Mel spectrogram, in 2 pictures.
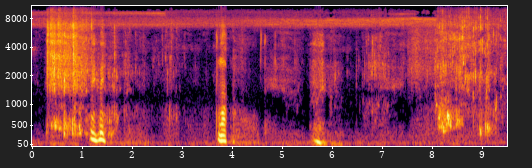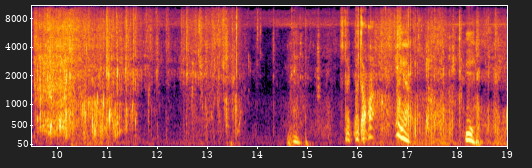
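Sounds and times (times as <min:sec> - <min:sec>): fish thrashing and splashing water: 0:00.3 - 0:02.0, 0:08.0 - 0:14.0, 0:16.3 - 0:19.0.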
